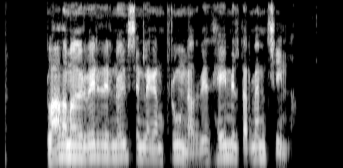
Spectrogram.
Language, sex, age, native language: Icelandic, male, 20-29, Icelandic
